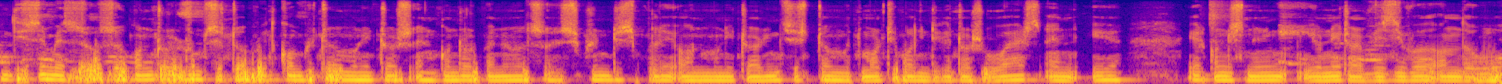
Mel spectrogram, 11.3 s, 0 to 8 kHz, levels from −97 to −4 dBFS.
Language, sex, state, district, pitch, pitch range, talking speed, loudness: English, male, Sikkim, Gangtok, 100 Hz, 95-105 Hz, 170 wpm, -17 LUFS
